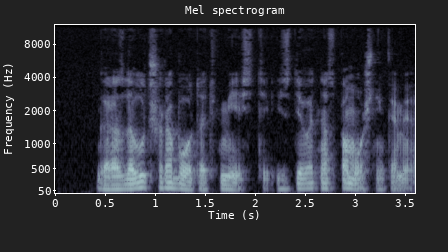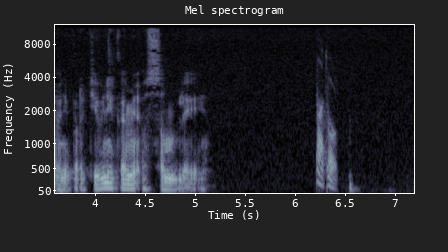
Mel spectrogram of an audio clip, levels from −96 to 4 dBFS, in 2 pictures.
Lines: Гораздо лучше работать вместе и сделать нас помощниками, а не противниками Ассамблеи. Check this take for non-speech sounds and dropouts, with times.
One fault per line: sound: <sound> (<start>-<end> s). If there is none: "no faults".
sound: chirp (6.2-6.4 s)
